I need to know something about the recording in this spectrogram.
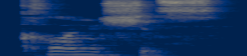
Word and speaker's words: conscious: mowing six more lower seven conscious con chess eight unconscious nine drew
